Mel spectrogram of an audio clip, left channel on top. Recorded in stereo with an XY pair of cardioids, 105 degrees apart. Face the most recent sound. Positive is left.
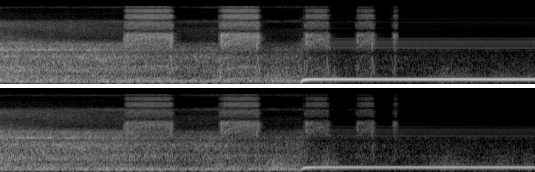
turn(degrees=45)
